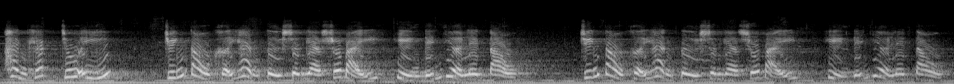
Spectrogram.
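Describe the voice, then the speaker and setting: A woman playing a formal train station announcer making a public address announcement over an echoey loudspeaker. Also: fairly high pitch, very animated, normal speed, lo-fi sound, music in the background.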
